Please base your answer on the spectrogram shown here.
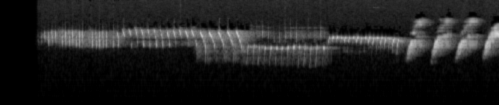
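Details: Canary song meant for teaching young canaries to sing: long, even rapid trills held on one pitch, then stepping lower into rolling phrases, ending in a few separate sharply rising whistled notes, bright and clear with a silent background.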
